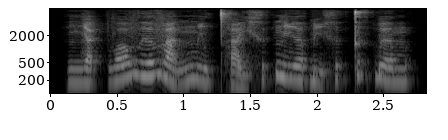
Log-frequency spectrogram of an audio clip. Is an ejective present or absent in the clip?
absent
